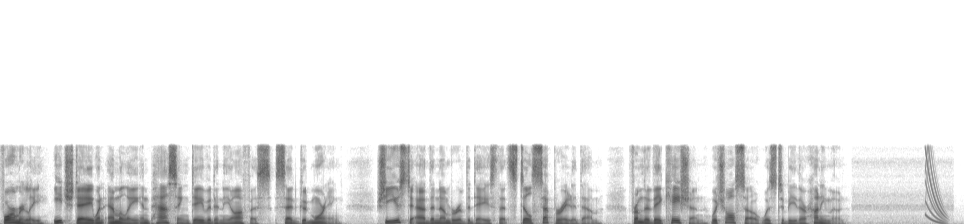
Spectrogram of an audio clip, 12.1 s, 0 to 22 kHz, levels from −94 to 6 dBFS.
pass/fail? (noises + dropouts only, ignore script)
fail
